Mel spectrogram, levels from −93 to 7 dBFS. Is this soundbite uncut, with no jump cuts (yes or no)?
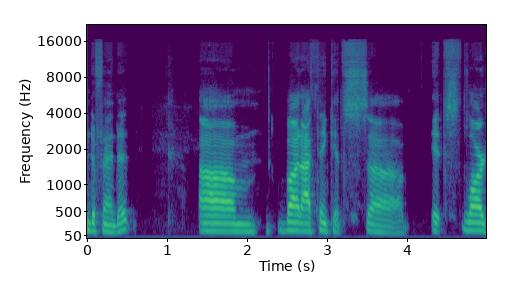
yes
